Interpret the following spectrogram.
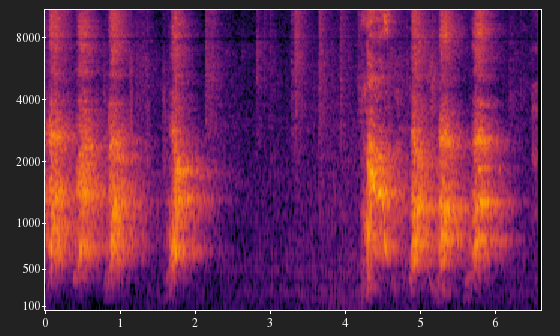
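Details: Barks from a white male Shiba Inu born 17 June 2016: four sharp, hoarse barks, a pause of about two seconds, then four more in a fast run.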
